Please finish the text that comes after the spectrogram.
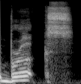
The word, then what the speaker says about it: Brooks: the Shannara books by Terry Brooks, which rhymes with books.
